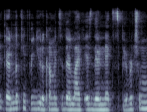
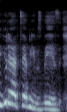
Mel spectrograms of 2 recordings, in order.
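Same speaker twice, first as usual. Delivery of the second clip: ordinary talk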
